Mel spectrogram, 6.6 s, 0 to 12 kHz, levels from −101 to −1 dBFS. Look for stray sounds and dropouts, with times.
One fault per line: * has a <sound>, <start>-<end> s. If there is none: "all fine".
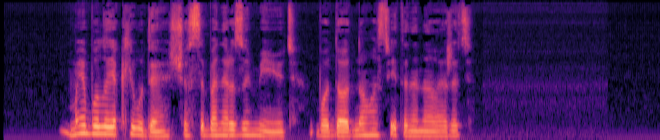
all fine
